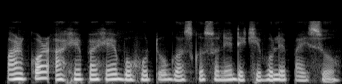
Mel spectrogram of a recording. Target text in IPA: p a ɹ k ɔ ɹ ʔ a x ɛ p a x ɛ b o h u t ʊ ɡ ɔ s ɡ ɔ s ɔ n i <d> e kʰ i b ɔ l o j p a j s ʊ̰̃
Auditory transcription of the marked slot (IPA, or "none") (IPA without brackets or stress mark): d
